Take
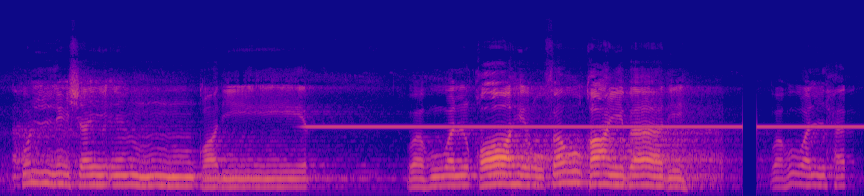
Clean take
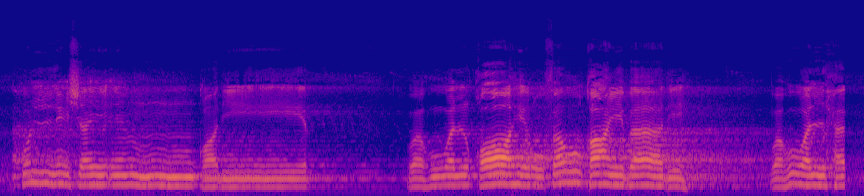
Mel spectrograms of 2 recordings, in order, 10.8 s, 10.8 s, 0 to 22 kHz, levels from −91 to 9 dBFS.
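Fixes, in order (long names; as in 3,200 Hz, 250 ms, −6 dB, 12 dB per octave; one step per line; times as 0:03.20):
notch filter 1,700 Hz, Q 30
ambience match 0:09.28–0:09.46
echo removal 123 ms −18 dB
level 0 dB, from 0:09.04 +7 dB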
